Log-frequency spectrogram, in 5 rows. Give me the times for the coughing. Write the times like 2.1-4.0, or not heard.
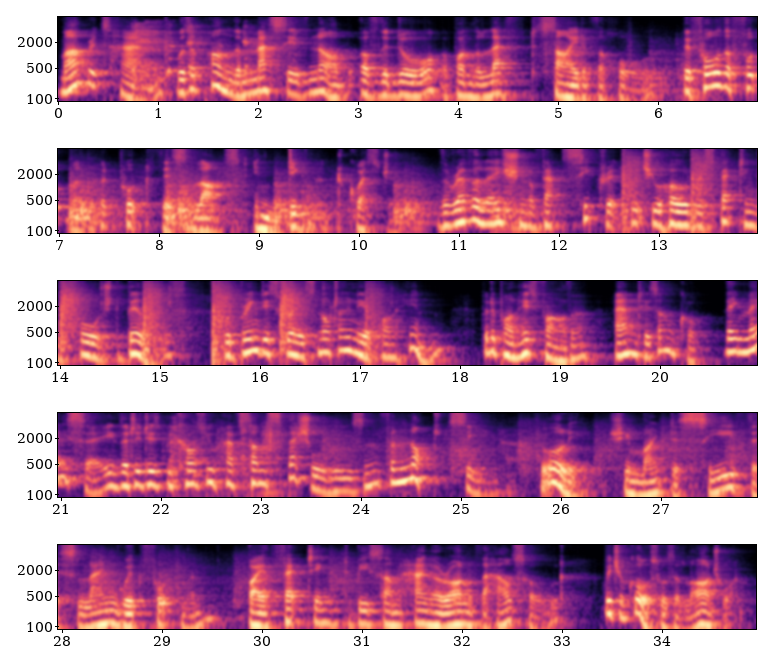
0.7-2.6, 22.1-22.9.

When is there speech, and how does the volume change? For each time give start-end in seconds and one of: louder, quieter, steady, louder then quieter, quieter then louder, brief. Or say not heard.
0.0-34.8 steady.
